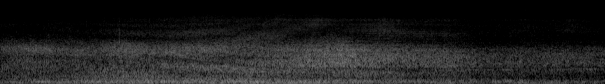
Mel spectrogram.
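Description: A car passing by on the road, its engine and tyre noise building to a peak about halfway through and then fading away.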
